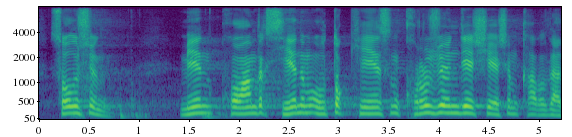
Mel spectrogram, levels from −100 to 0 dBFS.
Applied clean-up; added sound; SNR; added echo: none; none; none; none.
